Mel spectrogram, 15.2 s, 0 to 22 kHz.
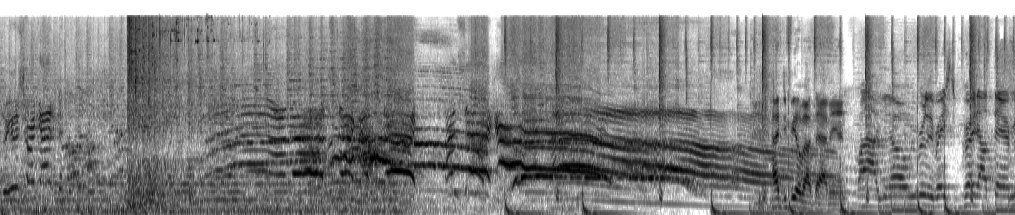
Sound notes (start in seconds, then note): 3.7 screaming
